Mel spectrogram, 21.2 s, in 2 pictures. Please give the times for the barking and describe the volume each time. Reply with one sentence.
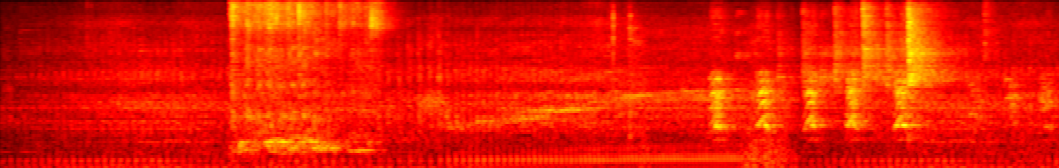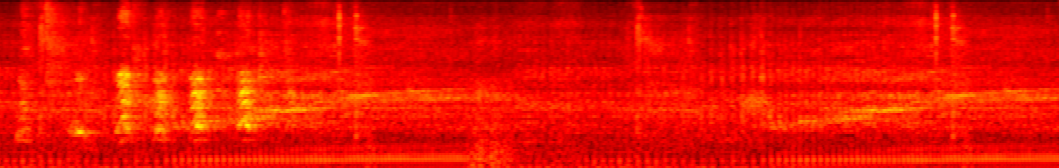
The barking can be heard from 7.0 to 13.6 s, getting quieter then louder.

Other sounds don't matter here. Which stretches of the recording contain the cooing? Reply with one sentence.
You can hear the cooing from 2.2 to 3.9 s.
